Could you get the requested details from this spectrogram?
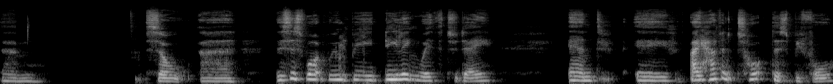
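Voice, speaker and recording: A somewhat breathy woman at medium pitch speaks at a very slow pace with lively intonation and long, frequent pauses. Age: 60s. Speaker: communication trainer and coach. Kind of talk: online workshop. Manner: halting.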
